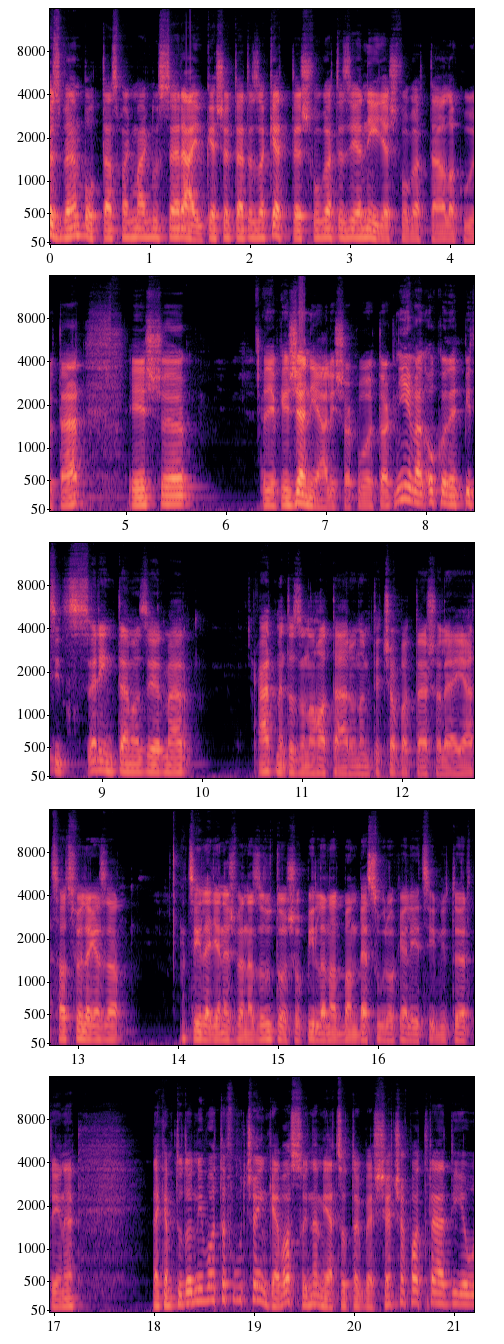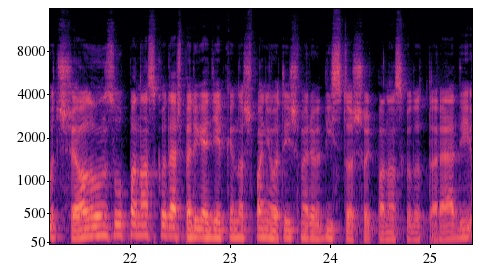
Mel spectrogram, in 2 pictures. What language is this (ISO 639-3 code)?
hun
